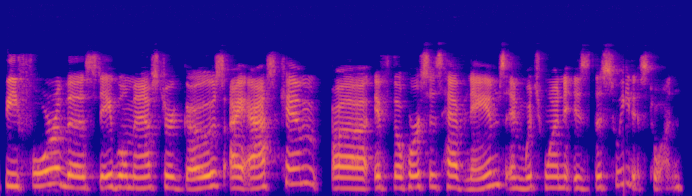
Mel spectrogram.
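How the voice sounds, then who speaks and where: A woman's voice: on the high side, a little slow. Playful woman player, muffled lo-fi mic. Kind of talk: playing a tabletop game.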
